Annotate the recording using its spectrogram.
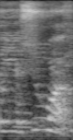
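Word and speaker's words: ישוע: Y en hebreo, diga conmigo, Yeshua. Yeshua. Yeshua. Así que usted puede orar en inglés, puede orar en español y puede orar en hebreo también. En de Shem, Shem quiere decir nombre, de Yeshua HaMashiach, el Mesías de Israel.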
